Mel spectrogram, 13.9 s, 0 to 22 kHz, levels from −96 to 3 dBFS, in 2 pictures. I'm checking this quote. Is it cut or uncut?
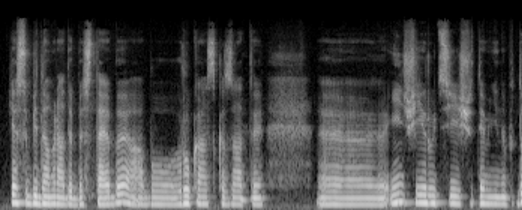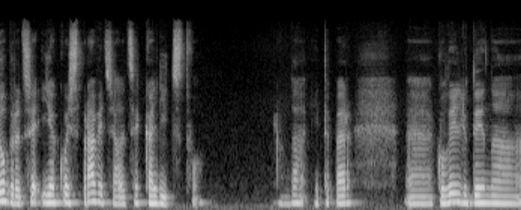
uncut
